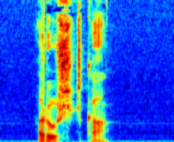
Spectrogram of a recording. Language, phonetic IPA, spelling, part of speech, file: Polish, [ˈruʃt͡ʃka], różdżka, noun, Pl-różdżka.ogg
